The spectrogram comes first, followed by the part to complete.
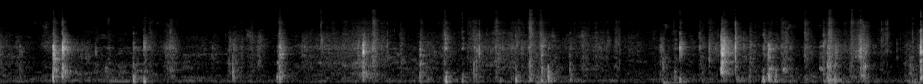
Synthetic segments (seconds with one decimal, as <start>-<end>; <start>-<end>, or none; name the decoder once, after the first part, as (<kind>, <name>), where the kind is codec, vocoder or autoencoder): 6.5-8.7 (vocoder, Vocos)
